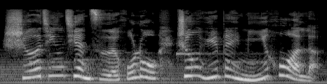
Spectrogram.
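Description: A woman narrating a children's story in an expressive, deliberate way. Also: high-pitched, faint music behind.

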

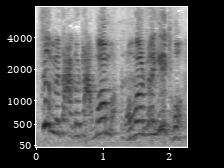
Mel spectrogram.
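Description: A man's voice: very high voice, big pitch swings, fairly quick, sharp tone. A man performing stage crosstalk, telling a comic story as a clueless country bumpkin. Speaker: lead comedian in a crosstalk duo.

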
